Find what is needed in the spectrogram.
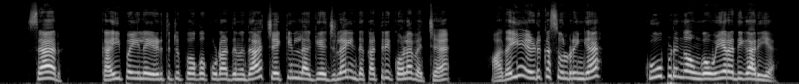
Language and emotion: Tamil, angry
